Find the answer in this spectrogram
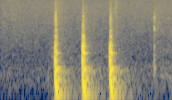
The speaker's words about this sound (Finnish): Eräänä yönä joku koputti Alicen makuuhuoneen ikkunaa.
